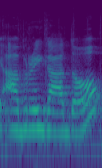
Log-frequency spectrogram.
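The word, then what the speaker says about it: obrigado: And for a male, it's going to be abriad.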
